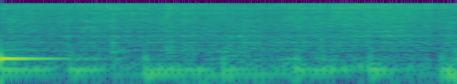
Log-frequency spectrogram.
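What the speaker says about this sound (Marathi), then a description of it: "तर मस्त भाजलाय बघा टमाटो कांदा छान भाजलेला आहे" Tomato and onion fry in a pan for an onion dal, a steady close sizzle with soft stirring scrapes running throughout, and no voices.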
